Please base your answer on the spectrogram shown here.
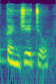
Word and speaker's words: concerto: Releasing you like a कंजेटो from my silence. अब ये जो CONCERTO है, तो इसका करेक्ट प्रोनाउंसिएशन जो है वो कंजेटो।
